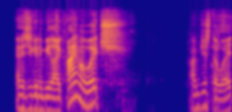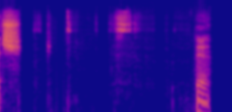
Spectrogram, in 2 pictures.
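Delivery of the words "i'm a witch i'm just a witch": put-on Scottish accent, high, slow and drawn out. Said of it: "she's got, like, a Scottish accent".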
